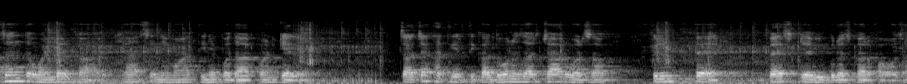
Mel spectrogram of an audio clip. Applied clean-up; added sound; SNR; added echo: none; Engine; 17 dB; reverberation time 0.6 s.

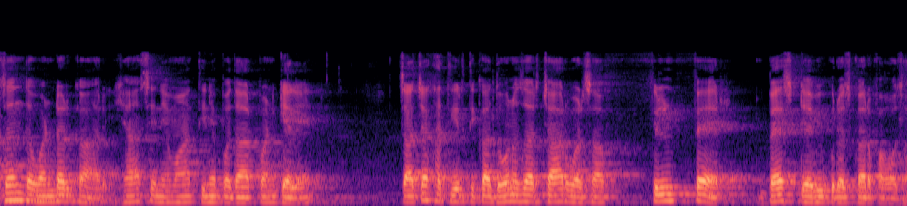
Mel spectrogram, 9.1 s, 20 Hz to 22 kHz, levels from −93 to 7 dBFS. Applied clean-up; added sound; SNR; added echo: none; none; none; none.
